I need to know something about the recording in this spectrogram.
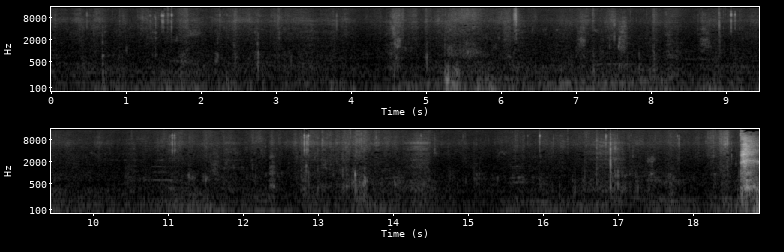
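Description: A golden retriever faintly mouthing and playing with its toys, with scattered short clicks and rustles and one louder knock about five seconds in.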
